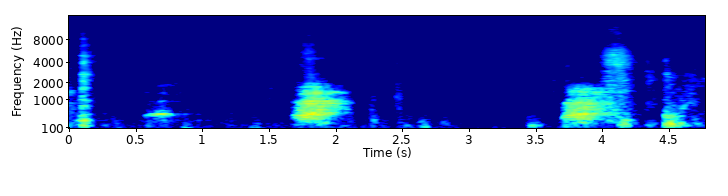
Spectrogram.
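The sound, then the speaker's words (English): Dogs bark as someone comes to the door, a few faint, muffled barks and yips in separate bursts with quiet gaps between them. “There, that is solo live streaming 101 right there, is have your dogs around and then someone comes to the door while you're live streaming.”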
